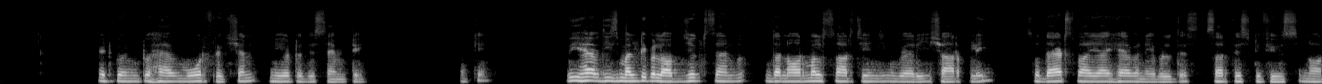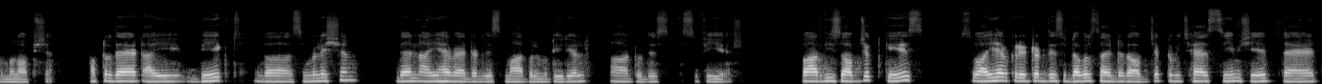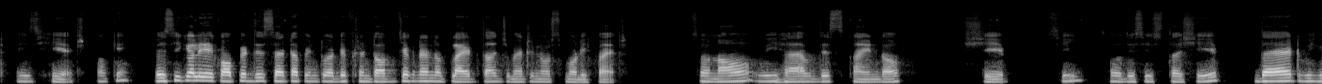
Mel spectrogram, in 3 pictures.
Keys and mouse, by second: 0.0-1.6 drag, 4.2-5.4 drag, 13.6 middle drag, 13.9 Tab, 15.4 ctrl+shift+click, 16.4 middle click, 17.3 ctrl+shift+click, 18.9-19.4 drag, 26.1 ctrl+shift+click, 27.5 click, 28.4-31.9 drag, 32.8 ctrl+shift+click, 36.2 click, 37.1 click, 37.5 middle click, 38.2 middle click.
